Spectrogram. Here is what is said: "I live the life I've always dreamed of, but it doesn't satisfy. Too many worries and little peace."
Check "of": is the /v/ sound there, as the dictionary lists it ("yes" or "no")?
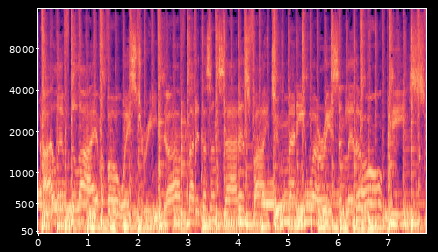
no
